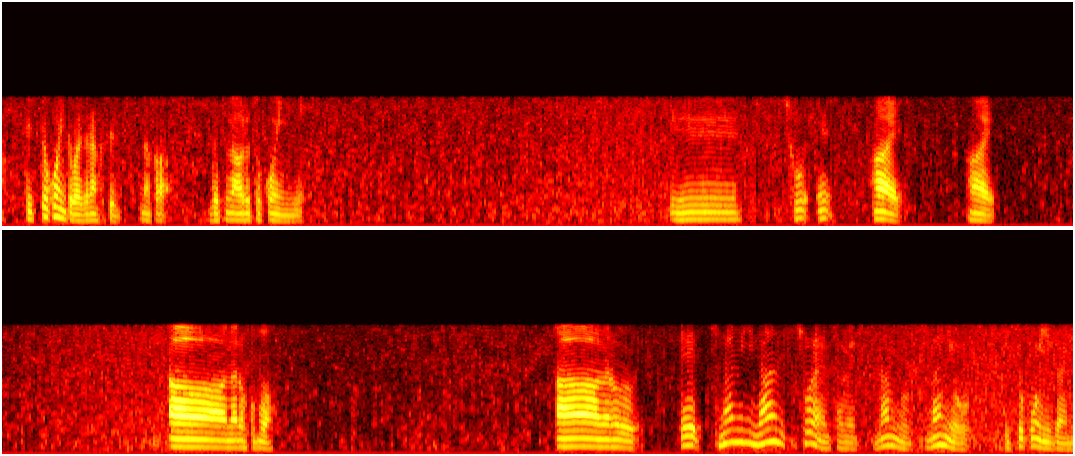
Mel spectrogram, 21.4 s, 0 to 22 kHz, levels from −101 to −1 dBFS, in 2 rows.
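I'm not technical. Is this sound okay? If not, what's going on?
No. Overdone noise removal runs through the whole clip. A cleanup filter set too strong cuts away quiet parts of the voice along with the background noise, and the background breaks up into twinkling, warbling specks.

An AMR rate drop happens from 6.06 to 9.12 seconds and again from 16.62 to 19.01 seconds. On a weak mobile signal, the phone call squeezed the voice into less data, making it rougher and more robotic.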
